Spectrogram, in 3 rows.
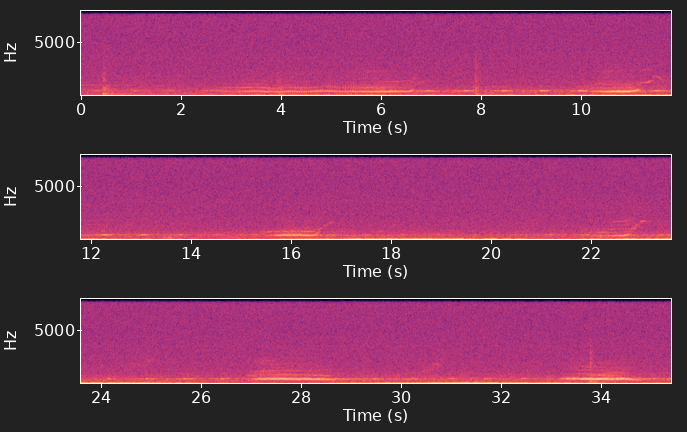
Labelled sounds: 6.1	6.4	humpback whale, 1.2 to 1.4 kHz
11.2	11.7	humpback whale, 0.93 to 1.9 kHz
15.5	15.9	humpback whale, 0.80 to 0.86 kHz
22.3	22.8	humpback whale, 0.90 to 1.9 kHz
27.0	27.8	humpback whale, 0.80 to 1.2 kHz
34.2	34.5	humpback whale, 0.93 to 1.1 kHz

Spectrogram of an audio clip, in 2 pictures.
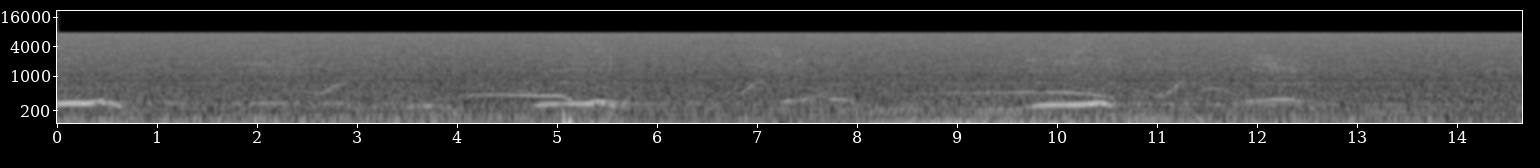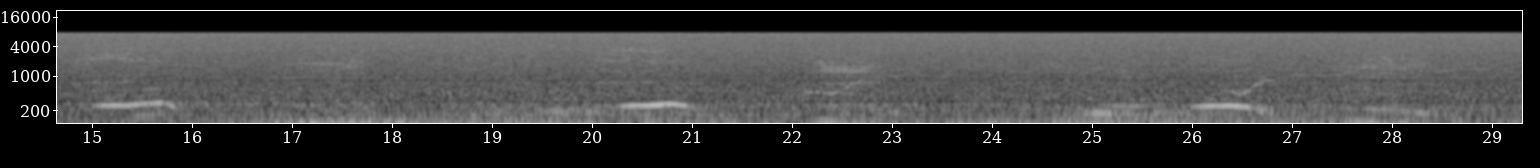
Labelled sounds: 22.3	22.7	humpback whale, 1.2 to 1.6 kHz

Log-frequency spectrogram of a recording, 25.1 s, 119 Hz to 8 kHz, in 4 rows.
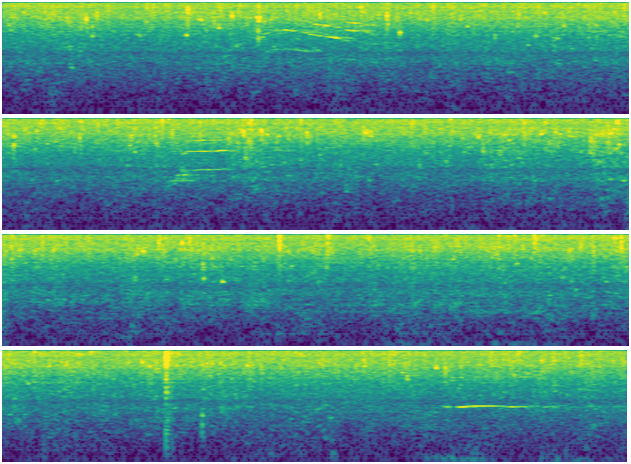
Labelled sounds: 2.8	3.5	humpback whale, 1.2 to 3.5 kHz
8.0	8.6	humpback whale, 0.78 to 2.4 kHz
23.3	23.8	humpback whale, 0.88 to 1.1 kHz

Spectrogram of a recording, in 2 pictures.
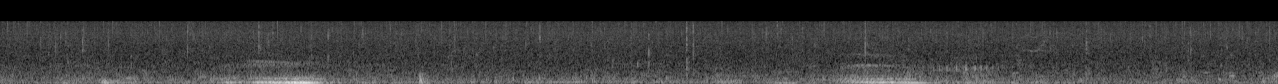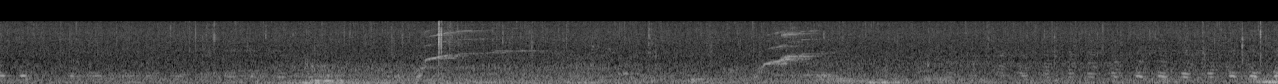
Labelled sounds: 2.5	2.8	humpback whale, 0.88 to 1.2 kHz
8.4	8.8	humpback whale, 0.78 to 0.97 kHz
17.0	18.2	humpback whale, 1.1 to 5.0 kHz
20.4	21.2	humpback whale, 0.78 to 4.4 kHz

